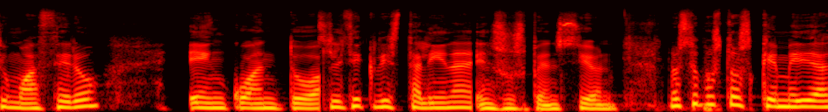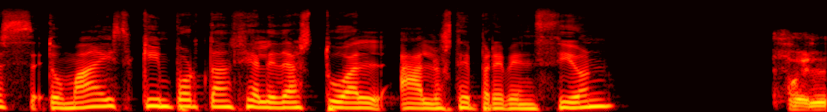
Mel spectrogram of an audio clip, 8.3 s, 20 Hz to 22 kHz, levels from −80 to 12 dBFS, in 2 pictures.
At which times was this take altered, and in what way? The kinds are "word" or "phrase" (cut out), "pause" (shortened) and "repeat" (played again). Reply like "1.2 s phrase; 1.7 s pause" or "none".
1.6 s word; 2.4 s word; 4.4 s word; 6.4 s word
